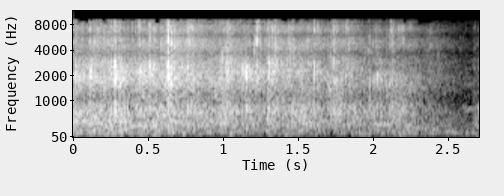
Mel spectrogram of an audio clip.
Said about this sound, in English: Oh, it's like golf clap.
